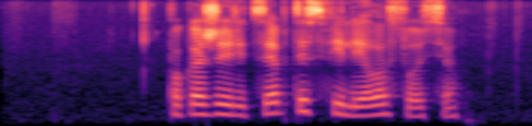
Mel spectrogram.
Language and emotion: Russian, neutral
